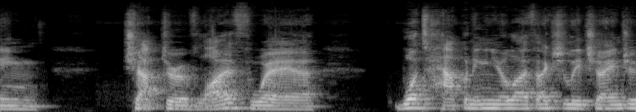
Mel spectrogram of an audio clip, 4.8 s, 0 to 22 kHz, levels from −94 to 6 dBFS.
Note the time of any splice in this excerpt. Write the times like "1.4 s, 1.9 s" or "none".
none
